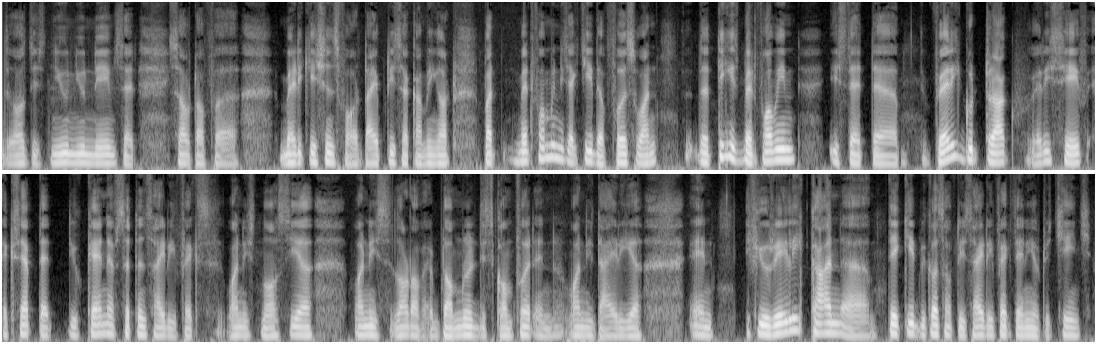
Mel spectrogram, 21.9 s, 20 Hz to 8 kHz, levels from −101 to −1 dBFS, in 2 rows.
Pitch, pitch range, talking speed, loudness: 105 Hz, 100-120 Hz, 205 wpm, -18 LUFS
